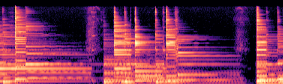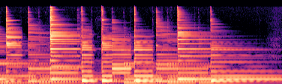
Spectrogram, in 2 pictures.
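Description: Acoustic guitar in standard tuning plays the intro and verse of a song with some finger picking. Ringing chords and plucked notes come in bright phrases, with brief pauses near two and five seconds.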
